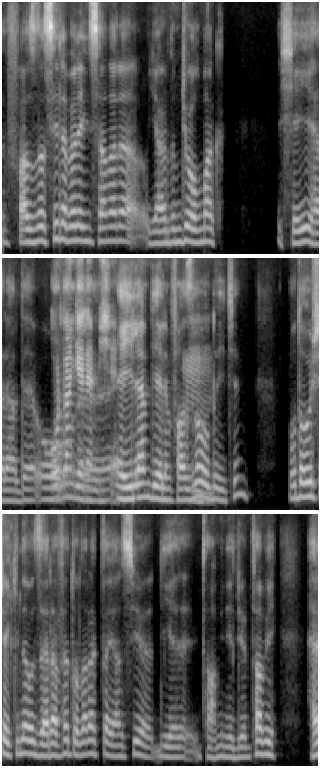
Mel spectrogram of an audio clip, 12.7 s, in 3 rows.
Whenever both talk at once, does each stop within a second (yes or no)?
yes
